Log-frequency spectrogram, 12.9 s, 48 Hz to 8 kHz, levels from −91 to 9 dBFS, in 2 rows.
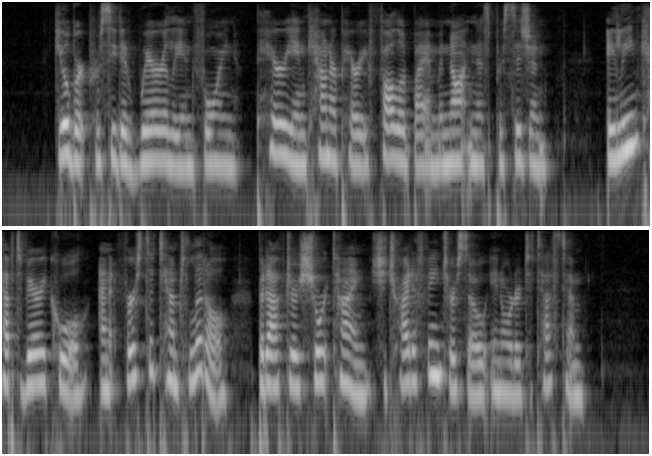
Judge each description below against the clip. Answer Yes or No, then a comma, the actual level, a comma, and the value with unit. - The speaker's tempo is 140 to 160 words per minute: No, average, 170 wpm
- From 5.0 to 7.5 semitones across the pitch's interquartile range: No, average, 3.4 semitones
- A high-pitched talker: Yes, high, 215 Hz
